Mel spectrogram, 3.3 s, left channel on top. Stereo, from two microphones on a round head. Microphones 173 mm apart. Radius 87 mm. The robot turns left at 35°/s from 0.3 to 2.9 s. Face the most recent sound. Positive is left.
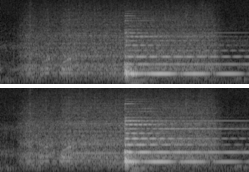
turn(degrees=-15)  # may be behind; listen again after turning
